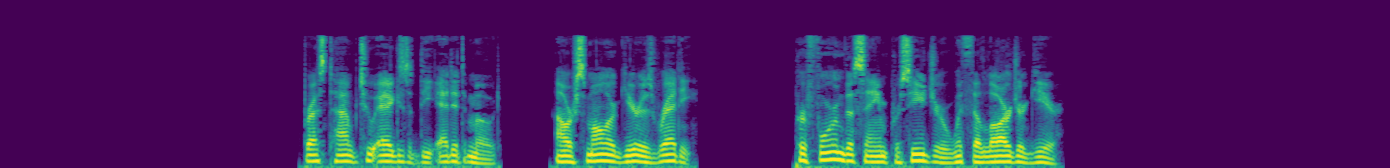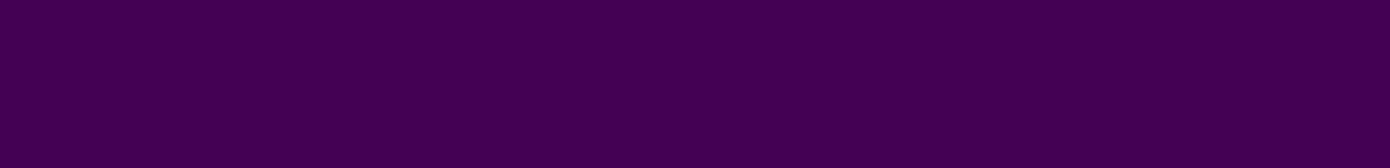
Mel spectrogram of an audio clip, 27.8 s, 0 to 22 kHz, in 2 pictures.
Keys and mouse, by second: 1.0 ctrl+z, 1.0 w, 2.3 middle click, 4.5 Tab, 9.8 Tab, 10.5 e, 12.1 a, 13.2 ctrl+r, 16.3 a, 17.7 shift+s, 20.1 shift+a, 25.9 s.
